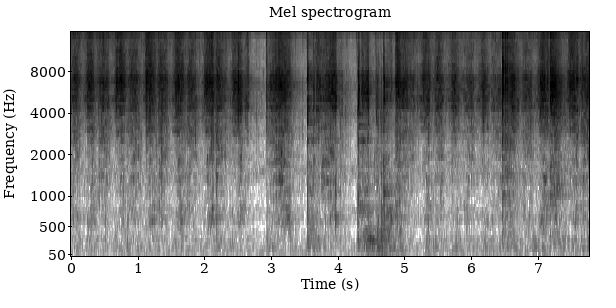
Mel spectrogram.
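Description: A spoon continuously scrapes and stirs thick Mysore pak mixture in a pan, making a rhythmic, close scraping and rubbing with a light sizzle beneath, steady throughout with brief dips, and no speech.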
